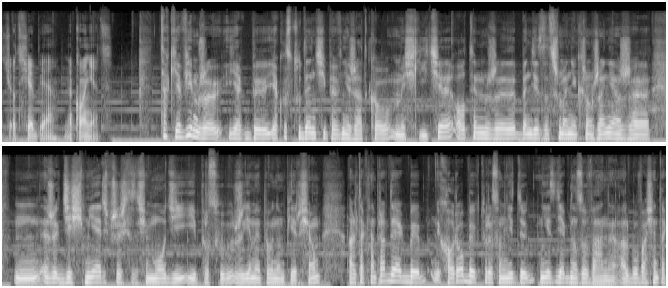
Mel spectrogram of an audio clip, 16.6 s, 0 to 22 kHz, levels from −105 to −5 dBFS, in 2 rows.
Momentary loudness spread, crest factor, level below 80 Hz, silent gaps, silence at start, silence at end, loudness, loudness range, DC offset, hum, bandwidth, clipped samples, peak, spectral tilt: 6 LU; 20 dB; -44 dBFS; none; 0 s; 0 s; -22 LUFS; 2 LU; under 0.1%; none; 17 kHz; under 0.1%; -2 dBFS; -5.5 dB/octave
